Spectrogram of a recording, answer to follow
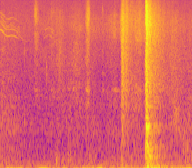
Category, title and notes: Sound effects > Other mechanisms, engines, machines
shop foley
wood, pop, crackle, sfx, bop, tink, metal, rustle, shop, bang, sound, knock, tools, strike, oneshot, percussion, bam, perc, fx, thud, boom, little, foley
